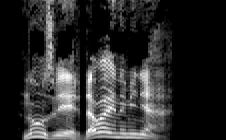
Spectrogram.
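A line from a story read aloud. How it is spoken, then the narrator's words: Shout. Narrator (Russian): крикнул Клек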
